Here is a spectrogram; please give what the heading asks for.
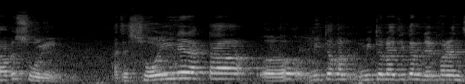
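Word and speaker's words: Samhain: এস এ এম এইচ এ আই এন এটার উচ্চারণটা হবে সইন।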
